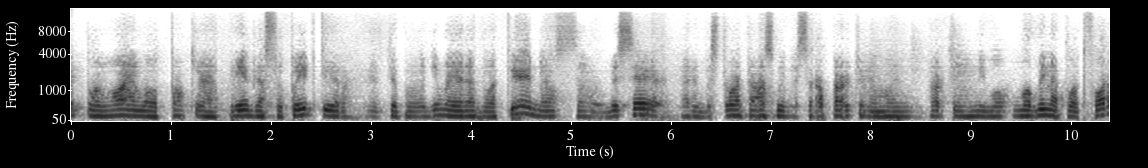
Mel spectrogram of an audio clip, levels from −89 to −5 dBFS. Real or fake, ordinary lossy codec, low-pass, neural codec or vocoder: fake; AAC, 96 kbps; 14.4 kHz; codec, 44.1 kHz, 0.9 kbps, DAC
